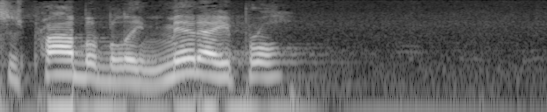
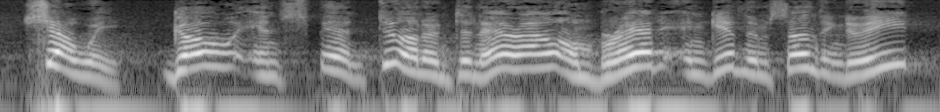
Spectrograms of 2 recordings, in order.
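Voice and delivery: higher, sarcastic disciple voice; smart-aleck retort; 5 semitones higher than usual. Retold or imitated. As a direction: sneer it back as a smart aleck. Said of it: "this is where they become smart alecks".

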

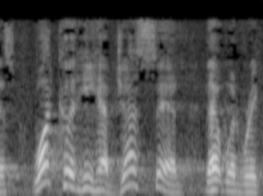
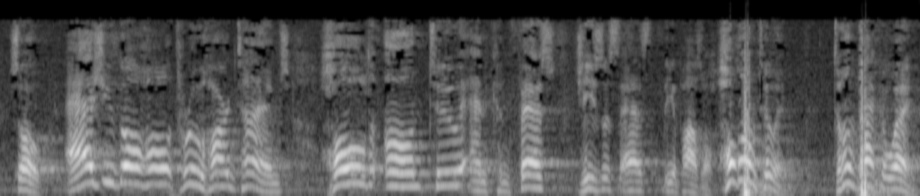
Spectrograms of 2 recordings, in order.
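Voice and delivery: rising, louder pleading to hold on; impassioned preacher's plea, louder; urgent exhortation; 6 semitones higher, 4 dB louder than usual. Real, not acted. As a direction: urge them not to let go. Preacher urging congregation to hold on.

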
